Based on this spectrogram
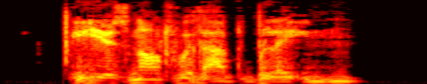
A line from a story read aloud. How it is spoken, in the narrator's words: Bowden said harshly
